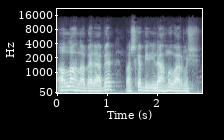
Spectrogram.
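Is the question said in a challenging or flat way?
flat. The question is read flatly, without rhetorical force. The speaker calls it wrong. "Böyle okuyor, öyle olmaz ki"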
